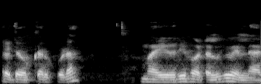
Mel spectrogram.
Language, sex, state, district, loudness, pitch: Telugu, male, Telangana, Karimnagar, -15 LUFS, 110 Hz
